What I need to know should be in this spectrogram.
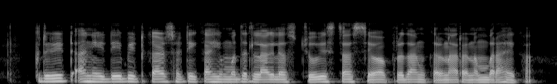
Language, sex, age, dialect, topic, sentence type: Marathi, male, 25-30, Standard Marathi, banking, question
